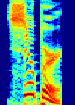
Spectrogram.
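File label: "super", male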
